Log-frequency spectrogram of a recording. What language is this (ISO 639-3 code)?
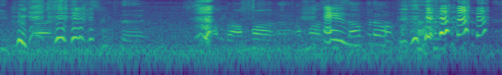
eng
